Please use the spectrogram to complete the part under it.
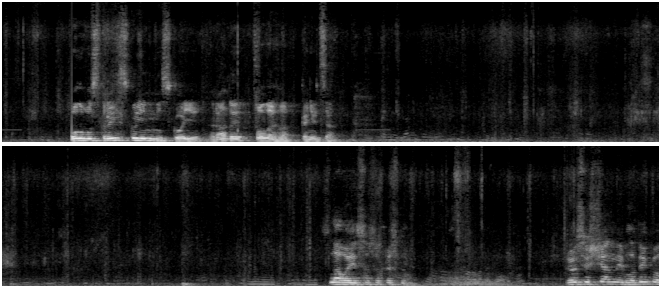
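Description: A man speaks slowly and solemnly through a loudspeaker outdoors, in short phrases with pauses.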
